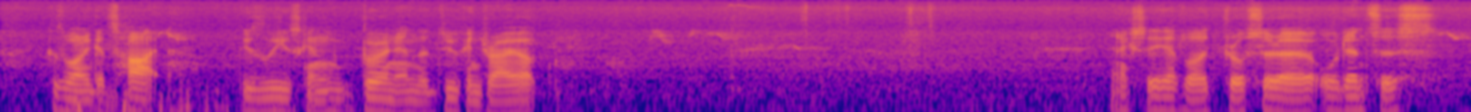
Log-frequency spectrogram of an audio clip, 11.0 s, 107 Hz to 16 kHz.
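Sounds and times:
faint background hiss: 0.0s - 11.0s
distant bird chirps: 4.8s - 6.8s, 10.7s - 11.0s.

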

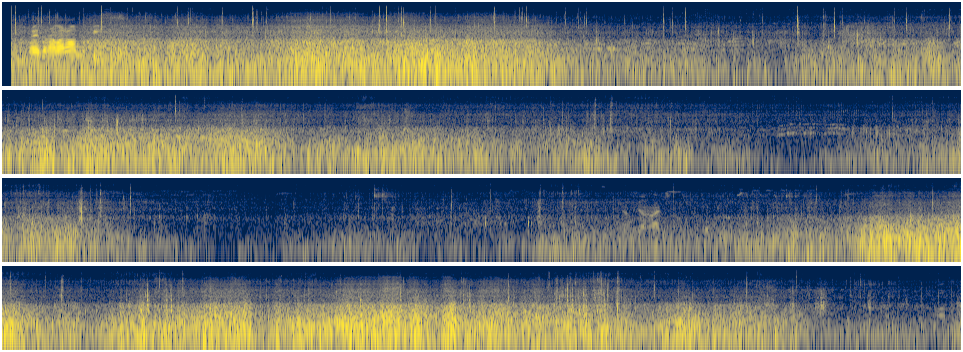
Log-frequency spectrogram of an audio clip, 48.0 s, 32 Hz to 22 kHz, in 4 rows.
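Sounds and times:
bicycle tyre noise: 0.1s - 47.9s
wind rushing over microphone: 0.1s - 47.9s.

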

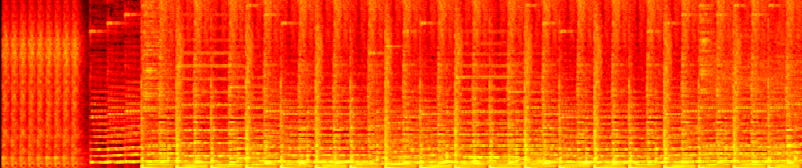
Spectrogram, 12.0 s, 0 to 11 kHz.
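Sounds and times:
rapid drum roll: 0.0s - 1.3s, 2.2s - 12.0s
held keyboard notes stepping upward: 1.8s - 12.0s.

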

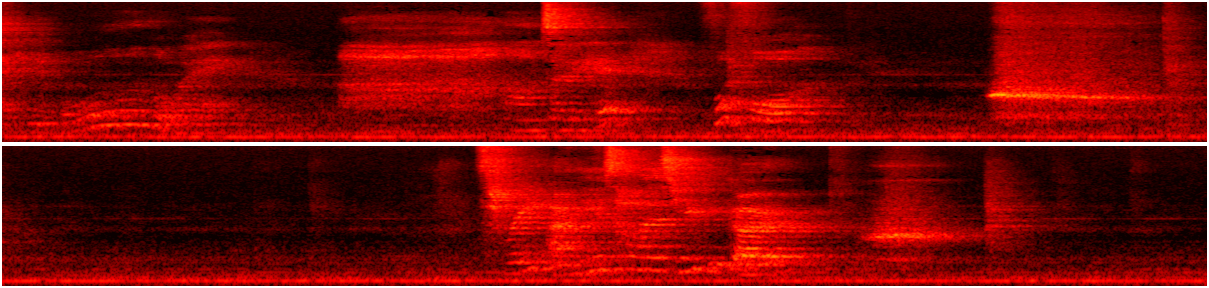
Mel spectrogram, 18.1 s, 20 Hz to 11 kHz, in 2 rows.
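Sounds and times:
steady low hum: 0.0s - 18.0s
woman breathing with effort: 2.5s - 3.9s, 7.4s - 9.4s, 15.4s - 17.0s.

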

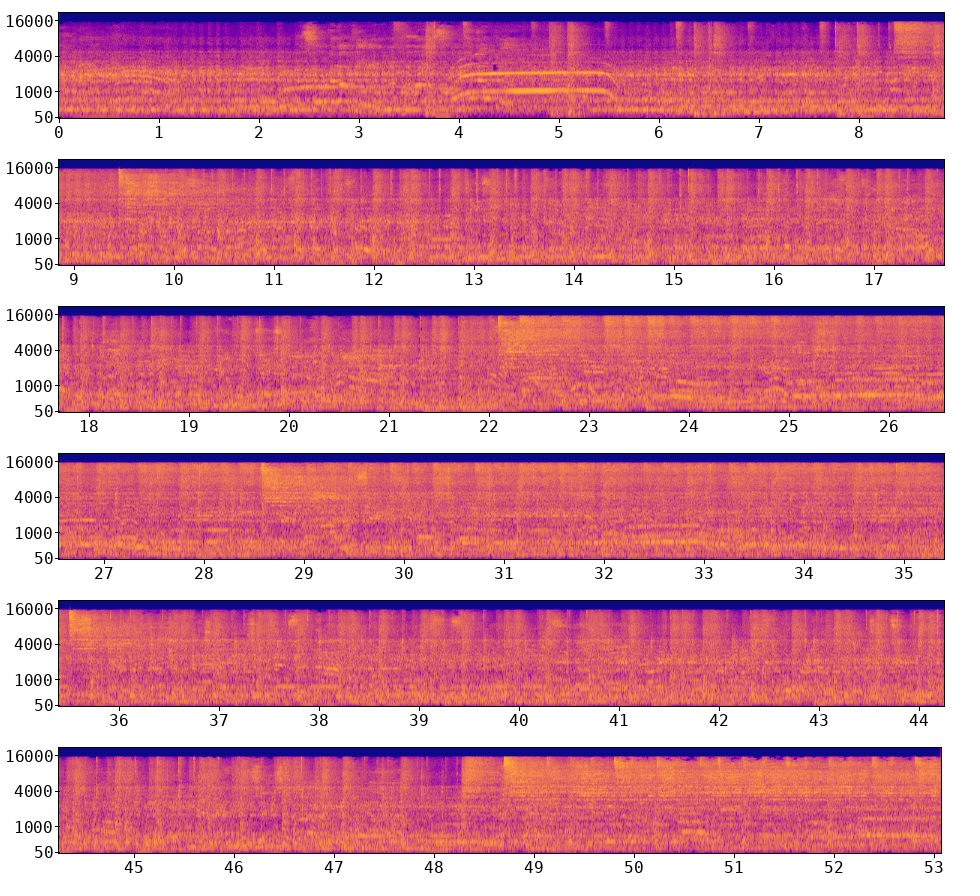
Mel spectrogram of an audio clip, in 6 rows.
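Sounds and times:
electric guitar: 0.0s - 53.0s
live rock band: 0.0s - 53.0s
drum kit and cymbals: 7.6s - 53.0s
singer with long held notes: 22.1s - 38.8s.

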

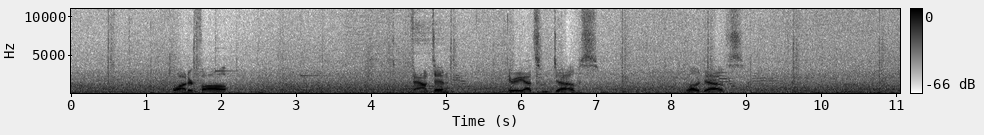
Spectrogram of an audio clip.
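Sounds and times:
waterfall spilling into pool: 4.2s - 11.0s.

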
